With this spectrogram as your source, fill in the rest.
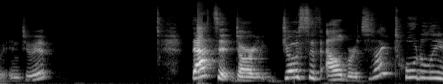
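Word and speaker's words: Josef Albers: Joseph Alberts. Did I totally mispronounce that? Yeah, no, Joseph Alberts.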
